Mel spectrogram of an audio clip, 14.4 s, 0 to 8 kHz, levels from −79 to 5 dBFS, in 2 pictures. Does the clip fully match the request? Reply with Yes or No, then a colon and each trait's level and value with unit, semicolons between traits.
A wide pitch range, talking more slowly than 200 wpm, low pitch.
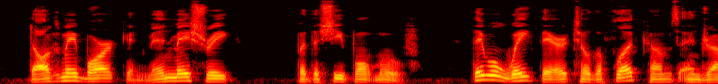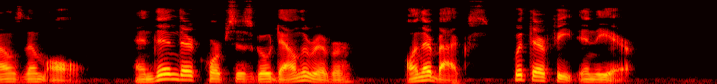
Yes: wide, 6.4 semitones; average, 170 wpm; low, 100 Hz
